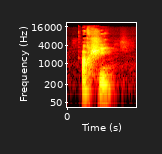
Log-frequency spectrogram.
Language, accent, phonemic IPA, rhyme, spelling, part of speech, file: French, France, /aʁ.ʃi/, -i, archi-, prefix, LL-Q150 (fra)-archi-.wav
- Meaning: 1. arch- (used for intensiveness), ultra- 2. dead (extremely)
